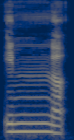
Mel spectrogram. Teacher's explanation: نون مشدد ہے تو پیچھے سے ملا کر پڑھیں گے اور نون پر غنہ کریں گے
